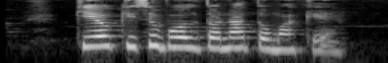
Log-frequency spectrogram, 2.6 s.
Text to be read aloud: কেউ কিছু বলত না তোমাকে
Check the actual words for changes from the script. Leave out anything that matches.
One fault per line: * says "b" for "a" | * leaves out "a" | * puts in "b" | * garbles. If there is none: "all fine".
all fine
